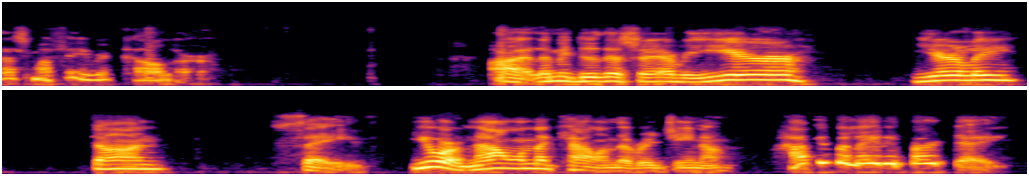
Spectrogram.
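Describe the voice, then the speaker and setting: A man's voice: sits high, big pitch swings, normal speed, gravelly, long pauses, husky, no room sound, muffled recording. A man in his fifties hosting a casual live-stream morning show, chatting with viewers by name and exclaiming in disbelief. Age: 50s. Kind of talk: casual live-stream chat reading comments.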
